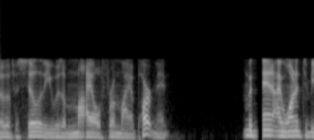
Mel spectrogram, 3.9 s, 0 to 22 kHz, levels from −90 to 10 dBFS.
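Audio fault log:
1.02–1.07 s and 3.17–3.28 s: packet loss with pitch repetition. Between "the facility was a" and "from my apartment", a 50 ms hole is patched by looping the last pitch period, giving a brief held buzz. The 110 ms loss outlasts that loop, fades to silence, then cross-fades back.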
